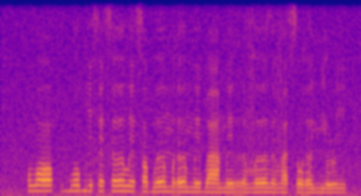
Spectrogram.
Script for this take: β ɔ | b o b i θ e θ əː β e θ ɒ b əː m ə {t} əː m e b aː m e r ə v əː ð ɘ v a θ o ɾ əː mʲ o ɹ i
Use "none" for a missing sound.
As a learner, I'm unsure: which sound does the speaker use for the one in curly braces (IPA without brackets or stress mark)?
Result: ɾ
